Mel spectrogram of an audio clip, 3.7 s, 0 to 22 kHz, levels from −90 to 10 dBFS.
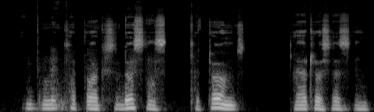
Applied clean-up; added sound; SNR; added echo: neural mask model DeepFilterNet 3.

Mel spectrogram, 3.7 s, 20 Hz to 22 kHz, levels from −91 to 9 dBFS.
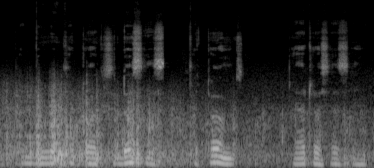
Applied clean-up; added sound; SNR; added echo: none; Thunder; 2 dB; none.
